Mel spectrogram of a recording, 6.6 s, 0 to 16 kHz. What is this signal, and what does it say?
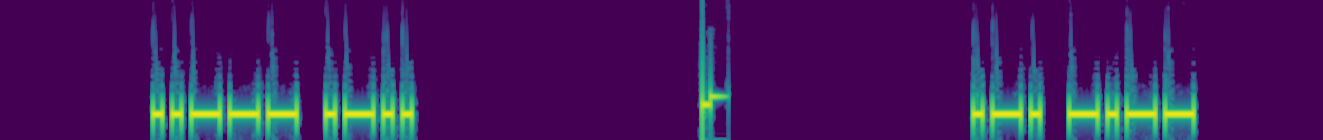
Morse code, heard as a keyed tone, about 25 wpm, 700 Hz. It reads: 2L RY
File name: Two Letter-Number Combinations - 25wpm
